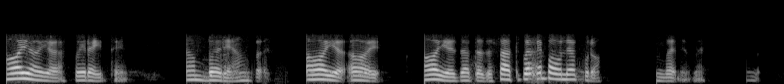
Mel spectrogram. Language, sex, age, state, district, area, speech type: Goan Konkani, female, 18-30, Goa, Canacona, rural, conversation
